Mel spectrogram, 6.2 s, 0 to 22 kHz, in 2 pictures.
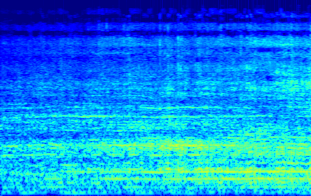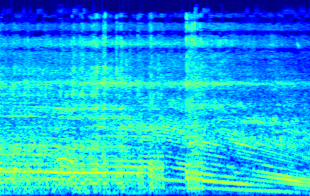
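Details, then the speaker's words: Cheap 80cc two-stroke motorized bicycle engine after cylinder and intake porting and piston skirting, warmed up: loud, raspy bark climbing with revs, harsh open crackle at the loose pipe joint; blown exhaust gasket, to be replaced. "The exhaust is loose. Oh, isn't that so loud? Yeah, come on, pull it next so we can tighten it up. All right, she blew the exhaust gasket out."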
